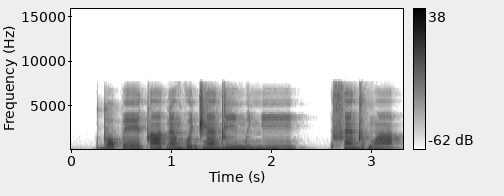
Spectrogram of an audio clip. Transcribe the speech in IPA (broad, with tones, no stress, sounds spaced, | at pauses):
d ɔ˨ p eː˨ t ã˨ ɗ ɛ̃˦ ɡʷ e˧ d͡ʒ ɛ̃˦˨ d iː˦ m ɨ˨ ɲ iː˧ | s ɛ̃˦˨ d ɨ˦ ɡʷ ã˨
